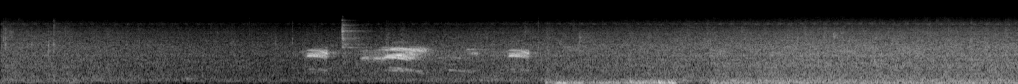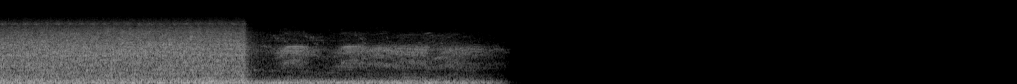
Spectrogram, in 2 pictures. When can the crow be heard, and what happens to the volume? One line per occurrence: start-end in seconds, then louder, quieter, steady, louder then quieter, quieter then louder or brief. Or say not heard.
3.0-15.2 quieter.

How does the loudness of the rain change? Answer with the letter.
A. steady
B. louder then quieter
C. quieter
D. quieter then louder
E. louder
E.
